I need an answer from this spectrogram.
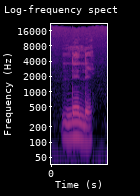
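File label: "lele", Nigerian Pidgin, male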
